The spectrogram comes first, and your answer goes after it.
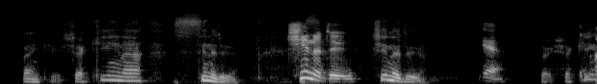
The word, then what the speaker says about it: Shakina Chinedu: So let me help you with the pronunciation, which is very easy. It is Shakina Chinedu. Thank you. Shakina Chinedu.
